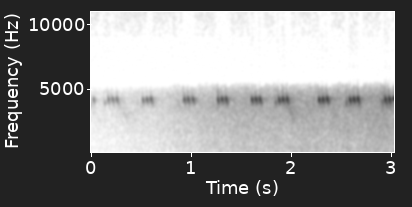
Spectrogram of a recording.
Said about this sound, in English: We take you now into the company of crickets. As Ted Melillo mentioned, crickets are cold-blooded and take on the temperature of their environment. They are more active in warmer weather and tend to chirp faster.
